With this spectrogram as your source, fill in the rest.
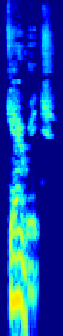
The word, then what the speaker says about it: garage: As the advert will shortly be at pains to remind you, that first word in British English is pronounced garage, hence the pun, which I'm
